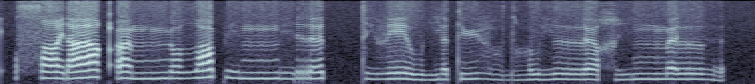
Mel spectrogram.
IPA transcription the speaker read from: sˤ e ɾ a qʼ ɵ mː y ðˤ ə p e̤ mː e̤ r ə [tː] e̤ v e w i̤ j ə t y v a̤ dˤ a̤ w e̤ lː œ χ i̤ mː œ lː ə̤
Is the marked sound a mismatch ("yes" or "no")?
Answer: no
